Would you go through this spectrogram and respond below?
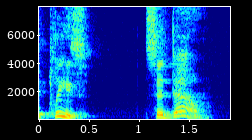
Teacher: sit is a short a sound and it's open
